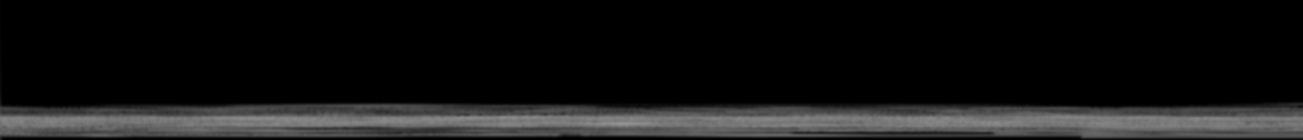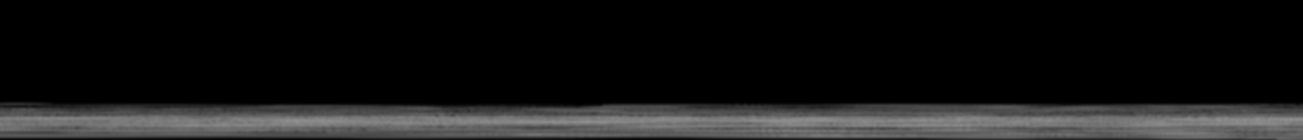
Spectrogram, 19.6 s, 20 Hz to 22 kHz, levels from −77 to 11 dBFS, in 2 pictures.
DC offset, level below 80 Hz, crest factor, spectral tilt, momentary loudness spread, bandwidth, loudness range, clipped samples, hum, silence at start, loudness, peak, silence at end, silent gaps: under 0.1%; under -90 dBFS; 16 dB; 6.5 dB/octave; 4 LU; 5.8 kHz; 2 LU; under 0.1%; none; 0 s; -23 LUFS; -10 dBFS; 0 s; none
